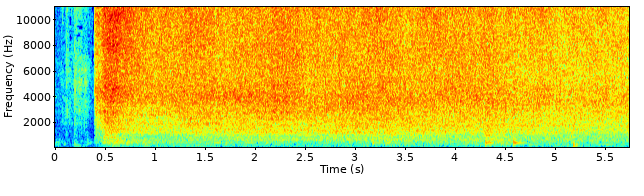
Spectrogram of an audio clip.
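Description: Wet taro curry mixture poured into hot oil in a metal wok, over a tempering of dried red chillies and nigella seeds. It bursts into a loud sizzle about half a second in and keeps sizzling steadily, with a couple of light utensil knocks later on.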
